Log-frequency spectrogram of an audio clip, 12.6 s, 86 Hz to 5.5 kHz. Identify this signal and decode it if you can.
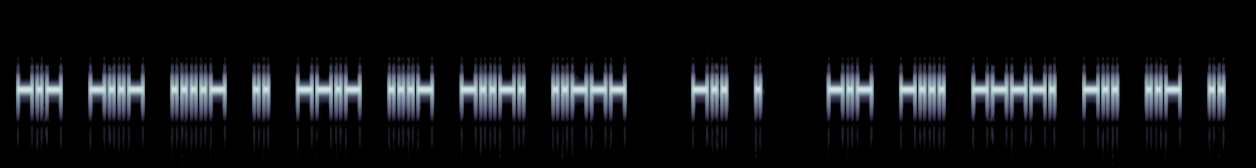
Morse code, heard as a keyed tone, about 25 wpm, spaced as for 18 wpm, 600 Hz. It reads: KX4IQV/2 DE KB9DUI
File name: QSO308 18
